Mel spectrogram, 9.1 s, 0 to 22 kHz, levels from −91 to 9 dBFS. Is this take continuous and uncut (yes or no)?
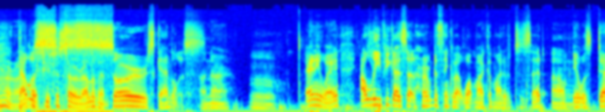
yes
